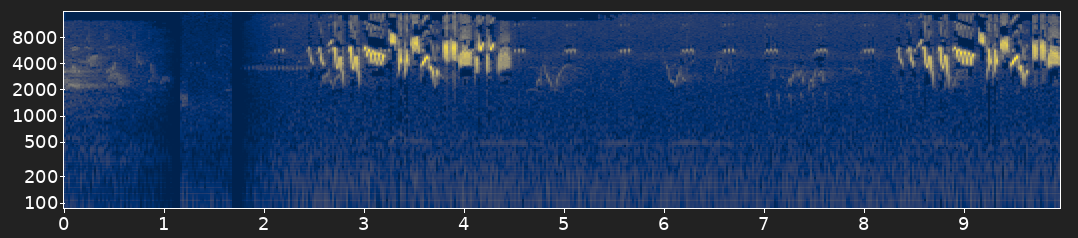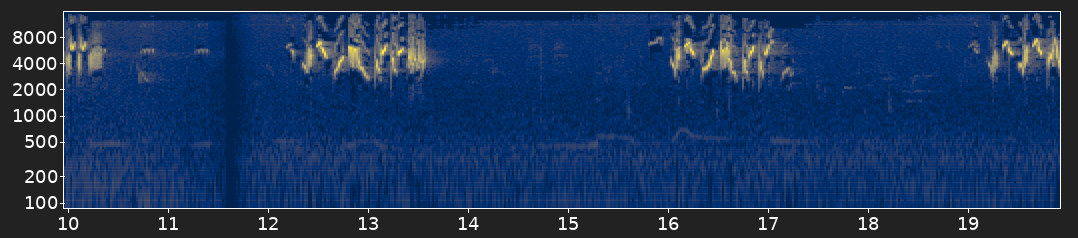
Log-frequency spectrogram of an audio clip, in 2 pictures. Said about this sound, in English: Listen for the buzzy quality to the notes at the end of the song. This will help distinguish it from other warblers.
